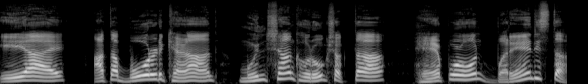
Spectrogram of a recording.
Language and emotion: Goan Konkani, happy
